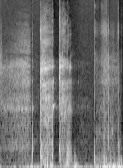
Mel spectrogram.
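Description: A man coughing several times in quick succession.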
